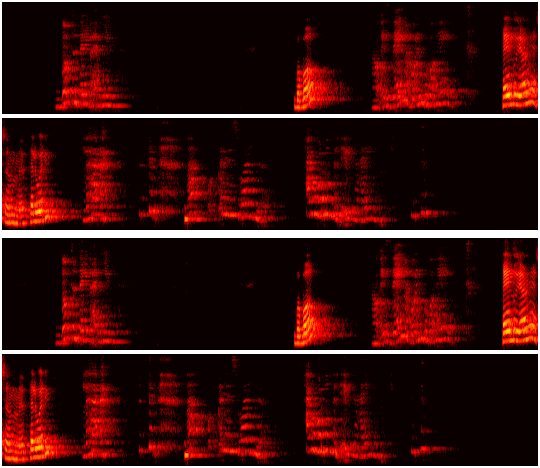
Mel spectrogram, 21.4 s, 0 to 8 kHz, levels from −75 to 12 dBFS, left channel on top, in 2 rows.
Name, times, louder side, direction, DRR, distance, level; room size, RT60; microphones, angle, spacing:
voice 1, 1.0-2.4 4.9-5.0 7.4-9.0 9.3-9.5 12.3-13.0 13.4-16.0 16.7-18.3 18.9-19.2, right 1 dB, 65° right, -2 dB, 6.0 m, -42 dB
voice 2, 5.8-6.3 10.0-11.7 14.4-14.5, right 1 dB, 25° right, 9 dB, 0.9 m, -24 dB
14.0 x 9.6 x 8.0 m, 1.2 s
head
